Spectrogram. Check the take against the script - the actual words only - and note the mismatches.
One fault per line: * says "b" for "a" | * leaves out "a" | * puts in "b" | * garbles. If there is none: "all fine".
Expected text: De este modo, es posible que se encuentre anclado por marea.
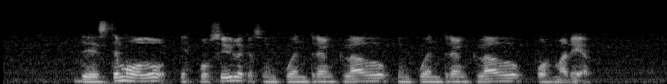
* puts in "encuentre anclado"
